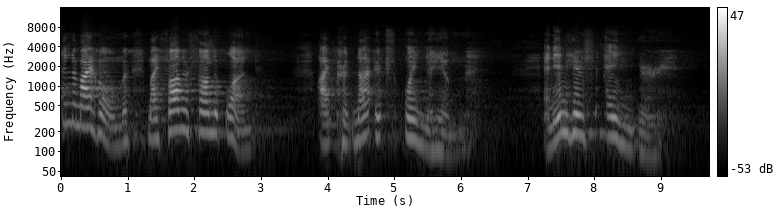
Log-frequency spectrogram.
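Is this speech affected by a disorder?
Yes: severe cleft palate with lisp; congenital, hole in roof of mouth, no upper lip, half nose, many corrective surgeries; still speaks with a lisp, hard to understand, could not speak clearly for first 17 years.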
